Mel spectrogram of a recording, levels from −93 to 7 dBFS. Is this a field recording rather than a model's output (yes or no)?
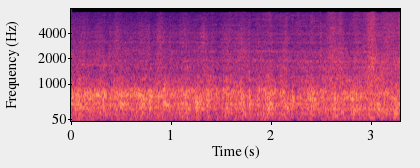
yes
